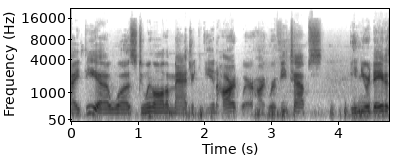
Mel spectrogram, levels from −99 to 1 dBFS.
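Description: No technical faults can be heard anywhere in the recording.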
